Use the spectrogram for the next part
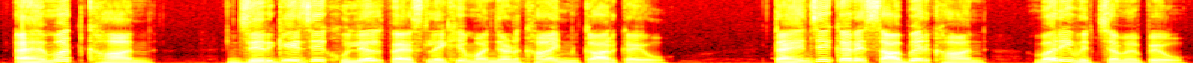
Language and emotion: Sindhi, neutral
